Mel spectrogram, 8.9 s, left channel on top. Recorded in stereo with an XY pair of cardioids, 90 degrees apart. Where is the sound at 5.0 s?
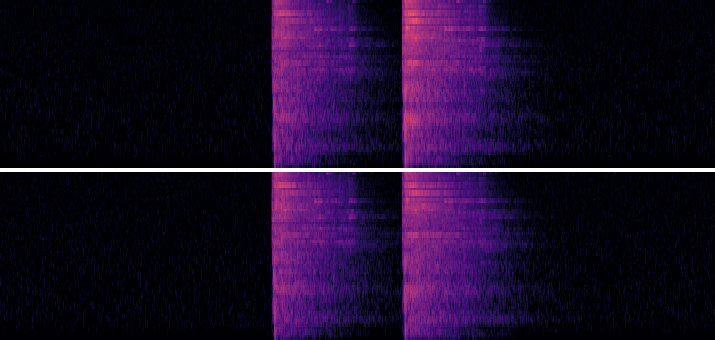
50° left, 3 m.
